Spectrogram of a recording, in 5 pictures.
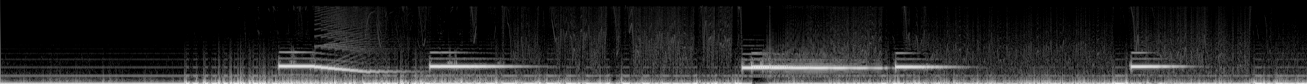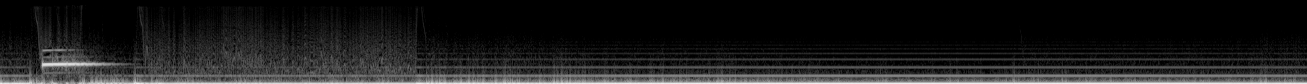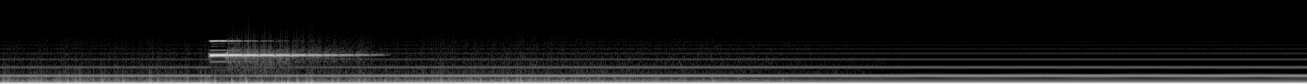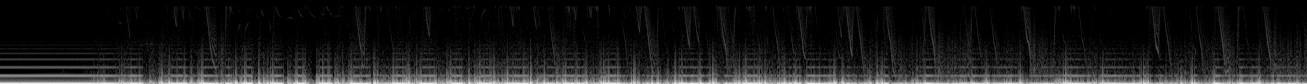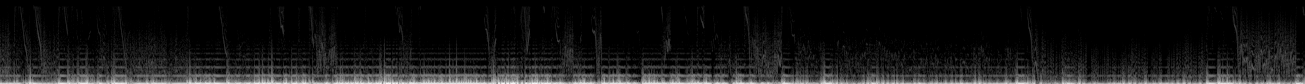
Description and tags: tiny interference unwanted accidental sound from recording of rain amplified and processed
melbourne, rain, field, technology, dystopia, glitch, recording, interference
